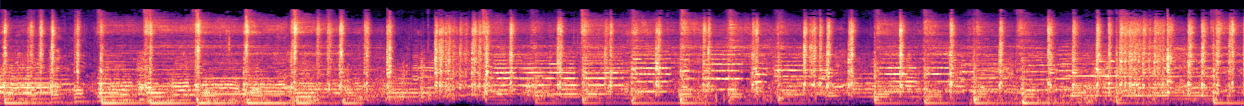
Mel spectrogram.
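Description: Marching band playing: brass (sousaphone, trombones, saxophone) over snare drum strokes and a steady low bass beat. The low bass drops out briefly about four seconds in.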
